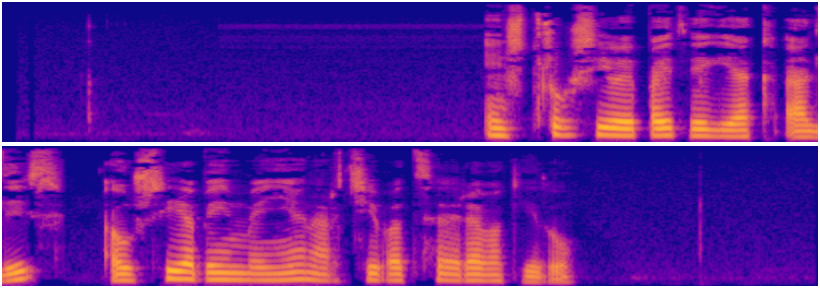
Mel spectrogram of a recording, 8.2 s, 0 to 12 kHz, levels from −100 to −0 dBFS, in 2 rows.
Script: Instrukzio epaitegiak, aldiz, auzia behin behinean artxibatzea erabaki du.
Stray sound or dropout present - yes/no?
no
